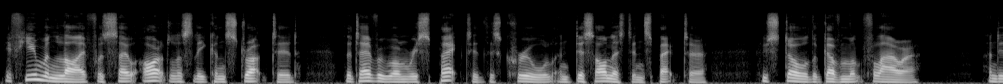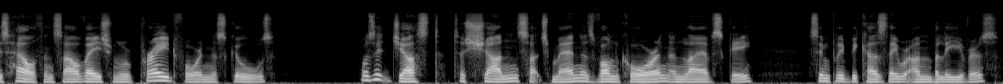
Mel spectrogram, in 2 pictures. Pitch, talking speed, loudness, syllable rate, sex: 130 Hz, 145 wpm, -19 LUFS, 4.6 syllables/s, male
